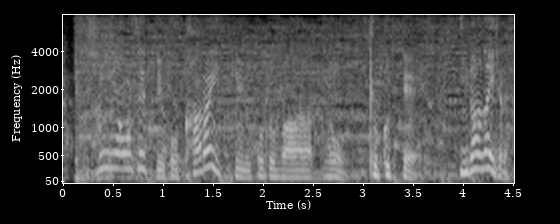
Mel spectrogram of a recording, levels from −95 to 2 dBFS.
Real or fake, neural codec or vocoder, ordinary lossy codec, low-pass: fake; codec, 16 kHz, 8 kbps, FreqCodec, smaller model; none; none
